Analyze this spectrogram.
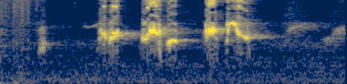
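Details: Caged red-whiskered bulbul from Thailand giving a brisk phrase: a soft introductory chirp, then four bright warbled whistles tumbling together, ending with a few thin trailing notes; low background hum beneath.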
